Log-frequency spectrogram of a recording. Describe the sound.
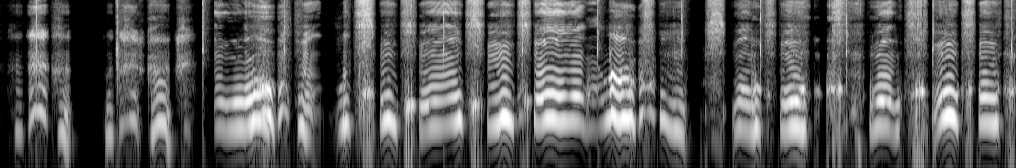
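A person imitates a pig, oinking and grunting in a rapid, irregular string of short nasal snorts and squeals, fairly loud throughout.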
